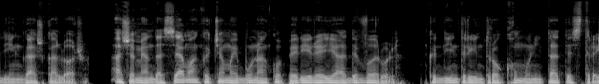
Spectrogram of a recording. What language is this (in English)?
Romanian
